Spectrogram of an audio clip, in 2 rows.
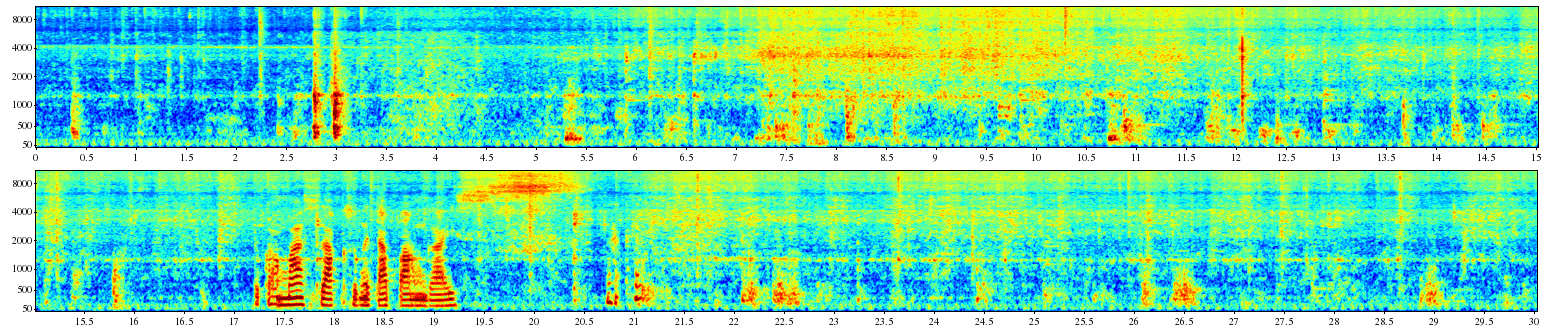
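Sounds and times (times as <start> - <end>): spice paste sizzling in a wok: 0.0 - 30.0
wooden spatula scraping wok: 19.5 - 30.0.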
